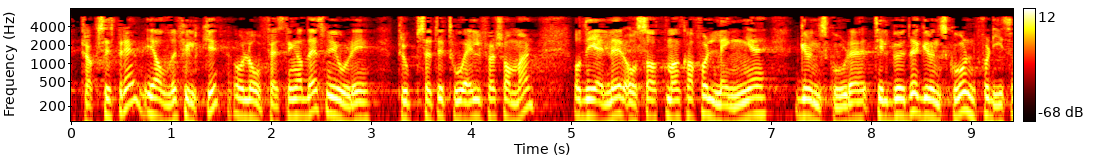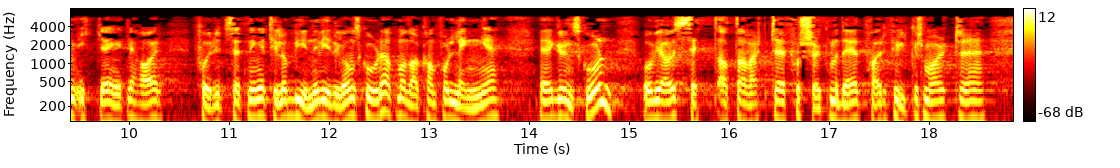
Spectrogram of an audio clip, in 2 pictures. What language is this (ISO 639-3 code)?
nob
